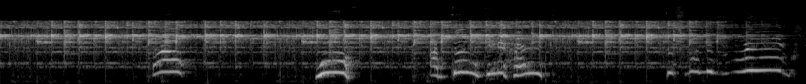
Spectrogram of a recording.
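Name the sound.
hand bell ringing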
